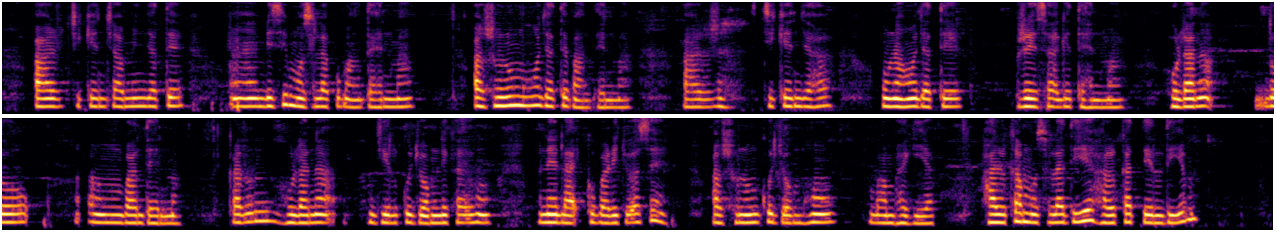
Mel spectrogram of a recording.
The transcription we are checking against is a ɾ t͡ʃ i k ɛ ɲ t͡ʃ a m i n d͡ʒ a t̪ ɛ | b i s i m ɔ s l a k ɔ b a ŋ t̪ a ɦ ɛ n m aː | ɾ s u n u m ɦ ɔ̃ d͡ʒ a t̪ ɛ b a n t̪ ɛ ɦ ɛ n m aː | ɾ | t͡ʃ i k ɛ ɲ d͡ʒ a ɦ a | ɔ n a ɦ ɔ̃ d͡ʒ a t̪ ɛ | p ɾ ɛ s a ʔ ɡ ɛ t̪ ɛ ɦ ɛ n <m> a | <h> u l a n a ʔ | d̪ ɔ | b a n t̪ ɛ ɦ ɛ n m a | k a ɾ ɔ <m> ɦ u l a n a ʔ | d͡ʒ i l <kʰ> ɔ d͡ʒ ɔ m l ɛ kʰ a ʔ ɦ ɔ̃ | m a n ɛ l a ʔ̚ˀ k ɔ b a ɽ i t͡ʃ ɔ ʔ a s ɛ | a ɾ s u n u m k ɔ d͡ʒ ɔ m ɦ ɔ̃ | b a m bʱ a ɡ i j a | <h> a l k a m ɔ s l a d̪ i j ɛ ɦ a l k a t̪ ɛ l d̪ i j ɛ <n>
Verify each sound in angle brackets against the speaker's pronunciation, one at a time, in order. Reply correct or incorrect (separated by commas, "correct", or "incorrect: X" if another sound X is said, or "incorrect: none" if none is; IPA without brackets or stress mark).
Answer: correct, correct, incorrect: n, incorrect: k, correct, incorrect: m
